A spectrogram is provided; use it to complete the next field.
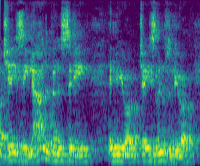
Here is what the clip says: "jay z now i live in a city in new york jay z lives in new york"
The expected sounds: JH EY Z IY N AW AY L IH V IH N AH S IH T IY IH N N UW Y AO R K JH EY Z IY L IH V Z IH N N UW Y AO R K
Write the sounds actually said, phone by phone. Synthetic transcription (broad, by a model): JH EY Z IY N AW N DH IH B IH N AH S IH T IY IH N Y UW Y AO R K JH EY Z IY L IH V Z IH N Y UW Y AO R K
